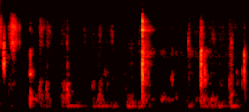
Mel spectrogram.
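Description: Quiet handling noise of fingers working thin wire on a paper towel: faint scattered clicks and rustles, with one sharper click about one and a half seconds in.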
